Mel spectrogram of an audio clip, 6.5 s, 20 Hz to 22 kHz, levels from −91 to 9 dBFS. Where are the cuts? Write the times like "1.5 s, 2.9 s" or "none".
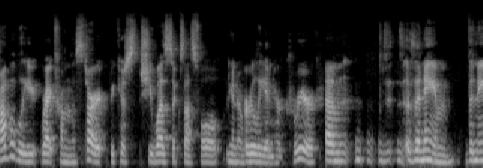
3.2 s, 4.3 s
